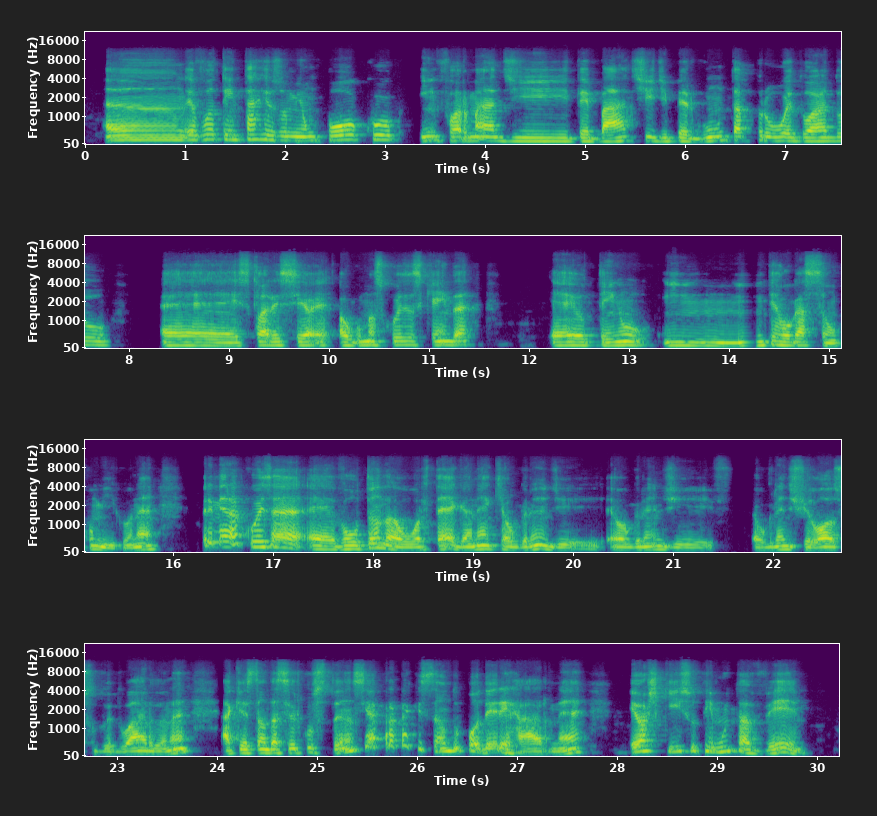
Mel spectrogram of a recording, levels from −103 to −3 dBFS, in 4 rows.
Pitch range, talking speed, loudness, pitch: 100-135 Hz, 140 wpm, -19 LUFS, 120 Hz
